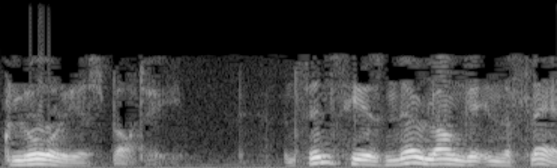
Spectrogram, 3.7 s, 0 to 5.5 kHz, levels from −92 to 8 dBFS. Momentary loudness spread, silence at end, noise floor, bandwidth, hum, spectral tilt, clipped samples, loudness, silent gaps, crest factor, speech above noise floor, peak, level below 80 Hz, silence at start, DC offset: 18 LU; 0 s; -47 dBFS; 3.9 kHz; none; -12.5 dB/octave; under 0.1%; -12 LUFS; none; 14 dB; 35 dB; 0 dBFS; -54 dBFS; 0 s; 0.6%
